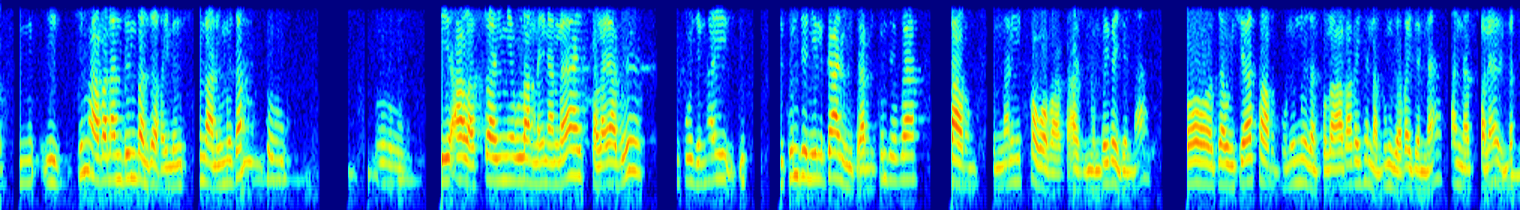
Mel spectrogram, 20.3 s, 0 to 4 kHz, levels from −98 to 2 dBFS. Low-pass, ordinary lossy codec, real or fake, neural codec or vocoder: 3.6 kHz; none; real; none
